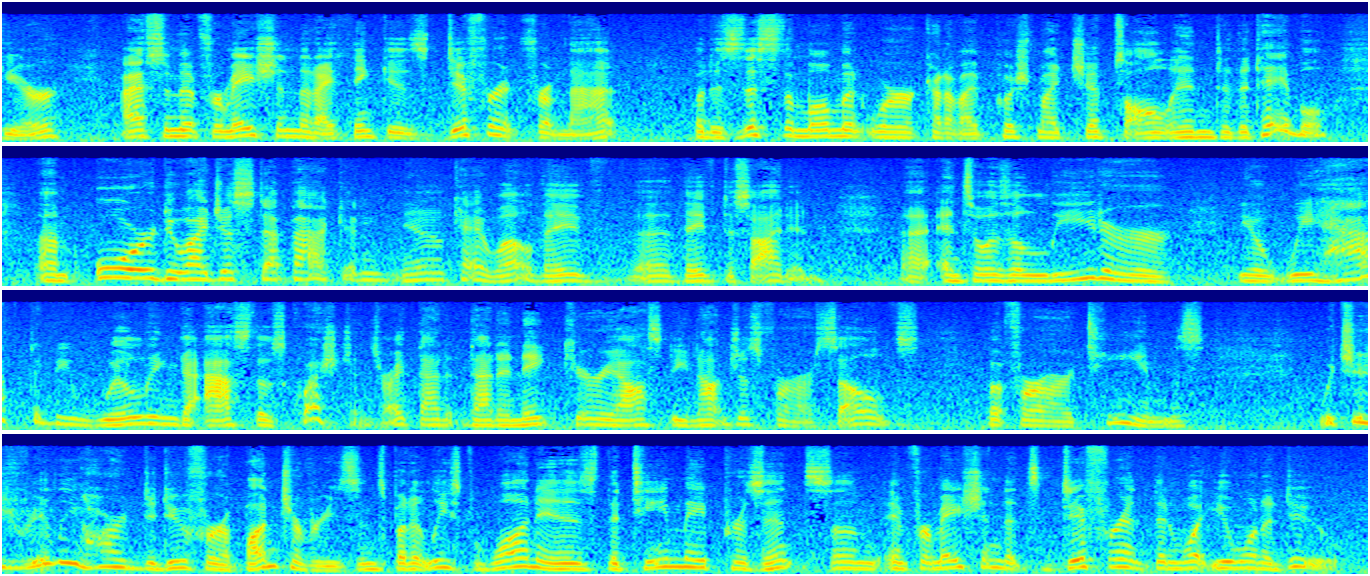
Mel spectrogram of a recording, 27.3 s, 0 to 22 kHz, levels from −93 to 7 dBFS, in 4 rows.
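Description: Nothing stood out on listening to this speech recording, and the room's background noise sits about 18 dB below the speech.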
